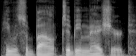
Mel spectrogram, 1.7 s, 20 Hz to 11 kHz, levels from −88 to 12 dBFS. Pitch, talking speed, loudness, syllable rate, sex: 90 Hz, 210 wpm, -16 LUFS, 5.7 syllables/s, male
